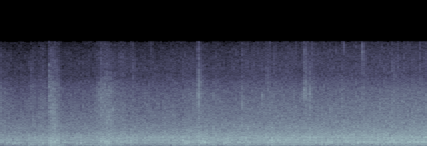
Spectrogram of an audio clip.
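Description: Rain falls steadily around a car at a driving practice session, a continuous broadband hiss with faint scattered drop impacts, close and even throughout.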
